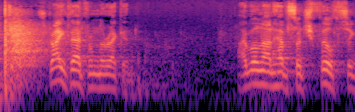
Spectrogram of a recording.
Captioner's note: gavel thunks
